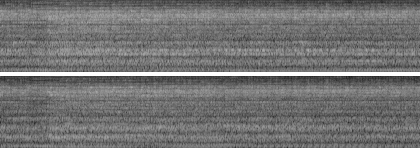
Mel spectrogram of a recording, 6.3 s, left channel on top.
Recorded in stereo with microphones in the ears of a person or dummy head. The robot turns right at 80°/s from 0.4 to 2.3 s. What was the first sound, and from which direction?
An engine running, 60° left.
